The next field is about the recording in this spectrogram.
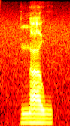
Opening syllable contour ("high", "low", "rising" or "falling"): low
